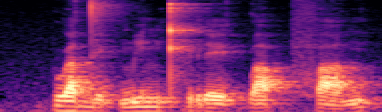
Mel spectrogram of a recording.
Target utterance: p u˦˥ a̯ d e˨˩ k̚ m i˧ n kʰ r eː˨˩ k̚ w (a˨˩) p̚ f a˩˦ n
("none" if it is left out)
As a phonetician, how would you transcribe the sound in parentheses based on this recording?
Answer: a˨˩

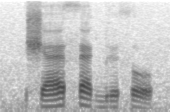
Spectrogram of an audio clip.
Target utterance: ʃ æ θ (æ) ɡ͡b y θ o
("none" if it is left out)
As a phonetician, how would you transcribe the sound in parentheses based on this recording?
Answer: æ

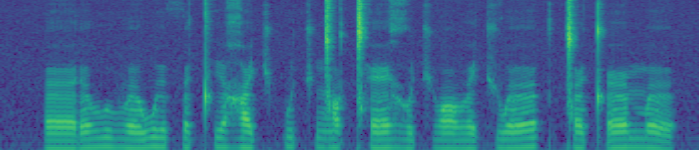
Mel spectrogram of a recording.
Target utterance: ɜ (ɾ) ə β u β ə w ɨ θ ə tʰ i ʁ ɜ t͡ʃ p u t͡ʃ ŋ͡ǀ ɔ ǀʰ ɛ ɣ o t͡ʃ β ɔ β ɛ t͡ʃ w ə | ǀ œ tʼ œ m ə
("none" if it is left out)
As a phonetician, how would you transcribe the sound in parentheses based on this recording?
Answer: ɾ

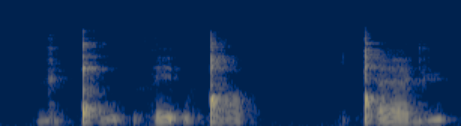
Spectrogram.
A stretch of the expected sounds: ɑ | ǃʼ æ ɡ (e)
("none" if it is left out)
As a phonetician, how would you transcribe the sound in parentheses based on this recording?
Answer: y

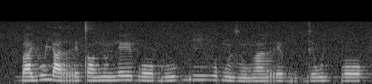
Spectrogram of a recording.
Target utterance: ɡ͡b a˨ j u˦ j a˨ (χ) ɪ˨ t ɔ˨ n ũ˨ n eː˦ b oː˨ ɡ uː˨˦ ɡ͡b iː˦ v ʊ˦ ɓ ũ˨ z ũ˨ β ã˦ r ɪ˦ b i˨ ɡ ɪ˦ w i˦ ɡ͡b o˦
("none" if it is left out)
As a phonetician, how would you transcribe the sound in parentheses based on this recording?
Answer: r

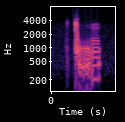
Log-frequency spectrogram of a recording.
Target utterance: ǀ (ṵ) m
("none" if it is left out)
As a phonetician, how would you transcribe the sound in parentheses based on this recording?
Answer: ṵ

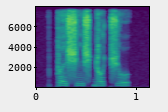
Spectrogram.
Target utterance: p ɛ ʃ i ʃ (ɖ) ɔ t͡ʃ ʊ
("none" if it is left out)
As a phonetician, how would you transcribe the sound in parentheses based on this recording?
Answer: ɖ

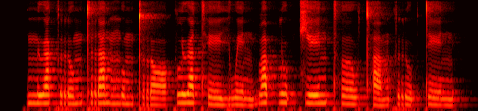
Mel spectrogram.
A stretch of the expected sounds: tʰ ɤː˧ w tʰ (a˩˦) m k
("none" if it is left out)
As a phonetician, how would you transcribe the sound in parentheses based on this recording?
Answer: a˩˦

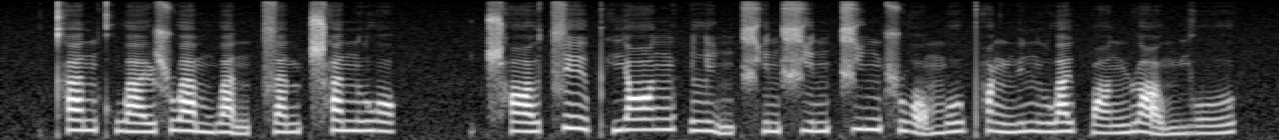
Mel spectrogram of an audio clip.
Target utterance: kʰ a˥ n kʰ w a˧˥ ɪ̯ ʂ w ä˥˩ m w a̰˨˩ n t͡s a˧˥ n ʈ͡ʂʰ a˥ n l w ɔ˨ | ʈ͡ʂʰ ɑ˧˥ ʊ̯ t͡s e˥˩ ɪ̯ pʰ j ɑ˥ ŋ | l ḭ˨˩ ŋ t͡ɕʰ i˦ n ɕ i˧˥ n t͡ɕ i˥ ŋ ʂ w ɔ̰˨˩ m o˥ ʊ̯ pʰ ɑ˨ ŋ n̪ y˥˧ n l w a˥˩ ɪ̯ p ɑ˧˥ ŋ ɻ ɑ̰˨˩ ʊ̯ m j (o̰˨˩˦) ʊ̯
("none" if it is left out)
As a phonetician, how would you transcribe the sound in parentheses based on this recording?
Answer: o˧˥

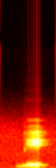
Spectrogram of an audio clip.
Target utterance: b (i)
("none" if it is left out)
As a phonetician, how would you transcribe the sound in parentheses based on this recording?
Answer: e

